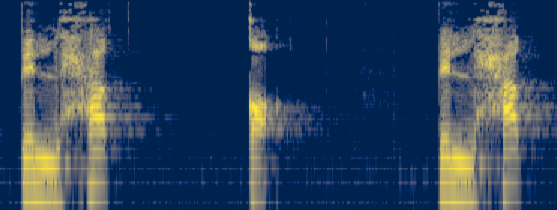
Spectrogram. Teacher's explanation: این قاف پرتاب میشه، حالت جهش داره · Term: قلقله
